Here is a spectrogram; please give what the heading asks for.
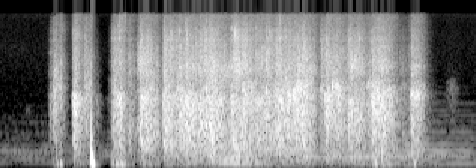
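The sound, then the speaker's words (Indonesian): Applause from a seminar audience for a speaker: a few scattered claps swell into dense, steady clapping that holds for several seconds, then cuts off fairly abruptly. “Sekali lagi kita berikan aplaus bagi pembicara kita pada siang hari ini.”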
